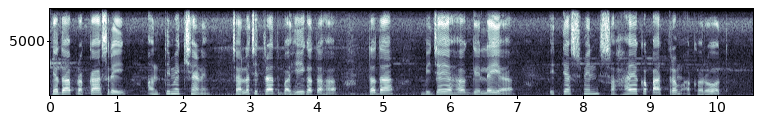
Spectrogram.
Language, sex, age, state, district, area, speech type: Sanskrit, male, 18-30, Odisha, Puri, urban, read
